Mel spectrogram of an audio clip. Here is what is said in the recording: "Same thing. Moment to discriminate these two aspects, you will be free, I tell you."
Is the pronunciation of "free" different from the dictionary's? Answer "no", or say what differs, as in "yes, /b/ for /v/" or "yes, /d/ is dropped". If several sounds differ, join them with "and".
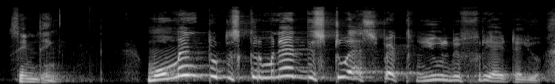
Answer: no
